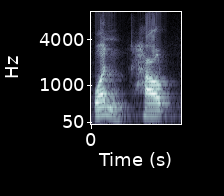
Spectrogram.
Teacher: নুন সাকিনের পর হা এসেছে, কোনো গুন্নাহ নেই।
